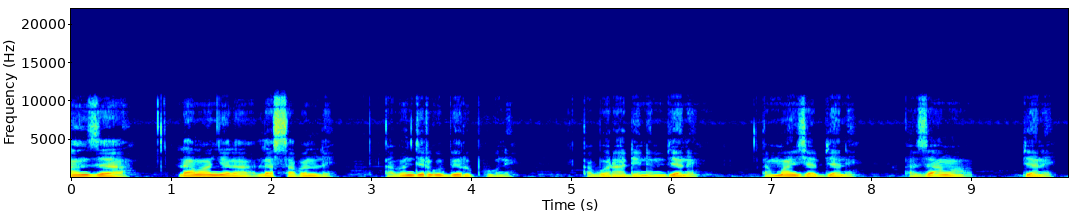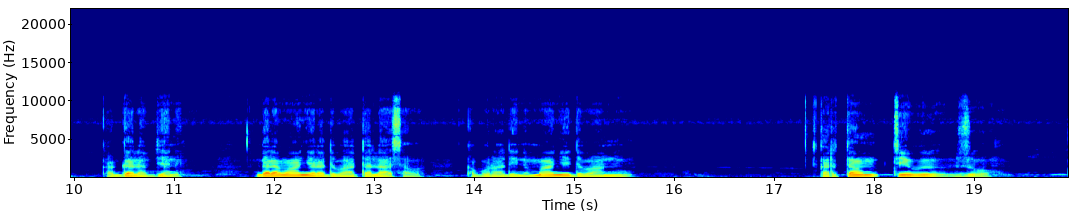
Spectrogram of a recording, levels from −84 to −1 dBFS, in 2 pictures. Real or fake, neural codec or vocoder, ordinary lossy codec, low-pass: real; none; Opus, 64 kbps; 10.8 kHz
